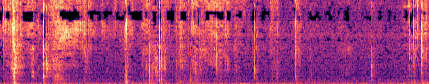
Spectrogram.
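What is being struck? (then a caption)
Bar of soap cut with a blade. A box-cutter blade shaves and scrapes flakes off a solid white oval bar of soap held in a hand with long pink nails. Dry, crisp scraping and crackling cuts come in irregular bursts, with a few sharper, louder snaps over a soft, steady scratchy hiss.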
